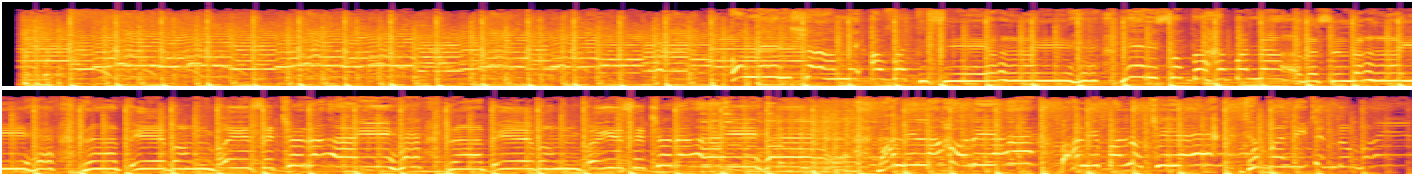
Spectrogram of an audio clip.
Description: female version ringtone

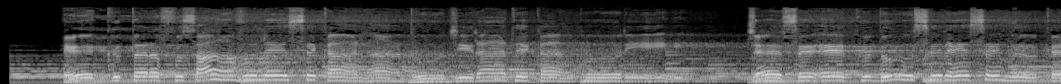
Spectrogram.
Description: ringtone

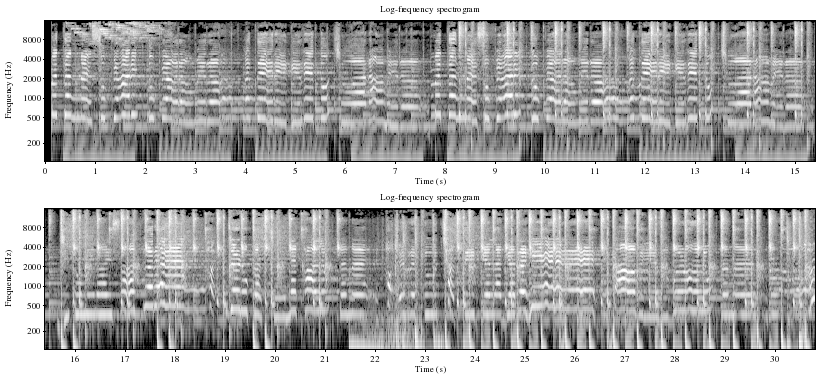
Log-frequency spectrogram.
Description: song ringtone haryanvi new song

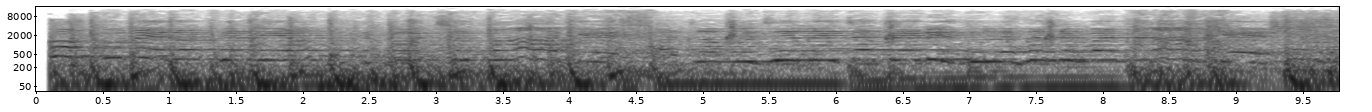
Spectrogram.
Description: slowed reverb ringtone lofi tone

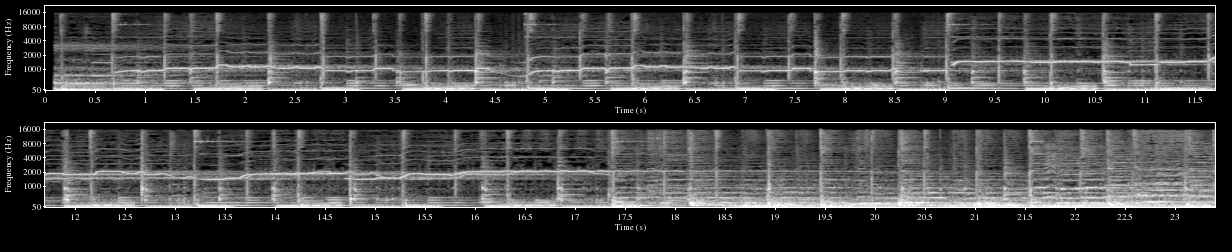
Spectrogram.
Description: flute ringtone

